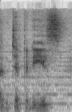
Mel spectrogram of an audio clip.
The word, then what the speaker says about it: Antipodes: I think it's pronounced Antipodes.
